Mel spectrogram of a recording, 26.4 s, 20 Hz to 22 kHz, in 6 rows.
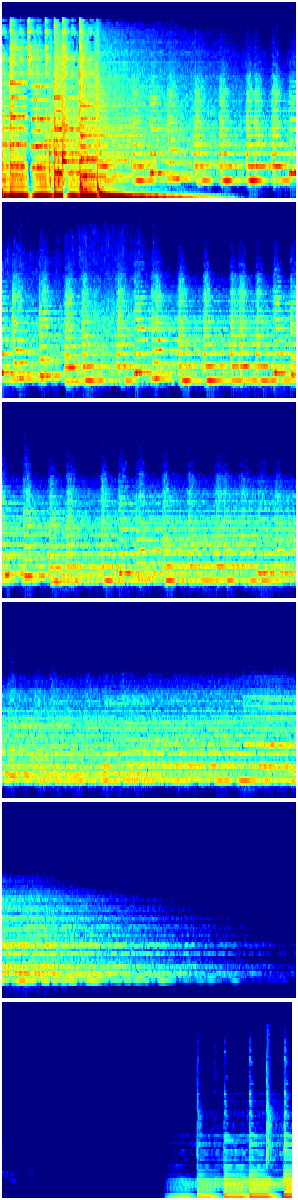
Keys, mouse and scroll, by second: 4.2 Right, 6.6 alt+click, 9.0 t, 9.2 click, 16.0-16.6 typing, 18.4-19.4 typing, 20.8 click, 22.9 Right.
